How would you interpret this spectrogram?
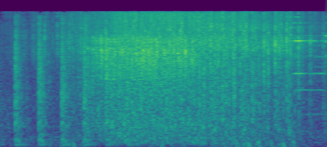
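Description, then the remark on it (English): Windows of a house being smashed: a few sharp, loud crashes, then a sustained bright wash of shattering, tinkling glass that continues to the end, with no voices. “Get to the windows. Sorry, Mr. Allen, I have to break these.”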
